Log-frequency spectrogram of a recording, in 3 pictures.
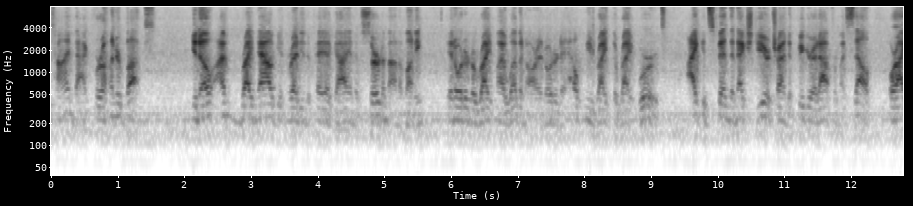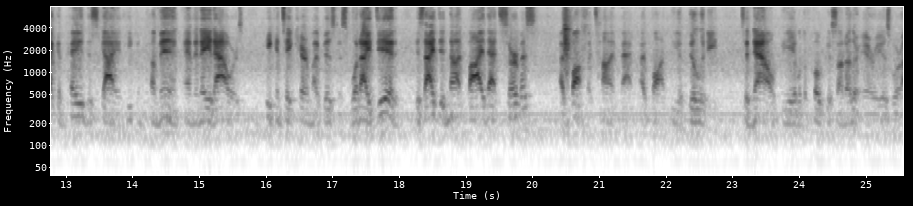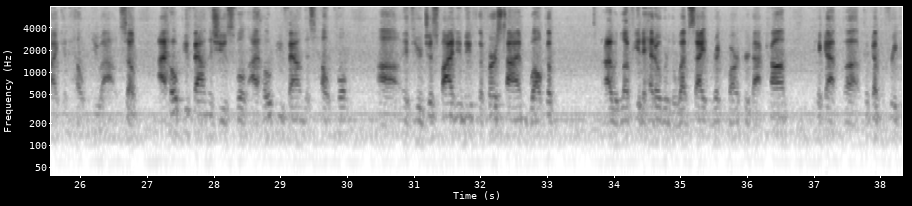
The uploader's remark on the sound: live from the backstage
